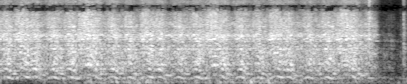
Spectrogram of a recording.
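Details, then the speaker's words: Abandoned barn-find square-body Chevy truck: about four seconds of steady cranking with no firing, even with starter fluid; owner suspects ignition timing is off, maybe the advance, and the distributor won't turn; cranks but no start. "I can't really get it to fire at all I'll use a little bit of starter fluid just to try and it won't fire and it sounds like the timing's off maybe the advanced timing"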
